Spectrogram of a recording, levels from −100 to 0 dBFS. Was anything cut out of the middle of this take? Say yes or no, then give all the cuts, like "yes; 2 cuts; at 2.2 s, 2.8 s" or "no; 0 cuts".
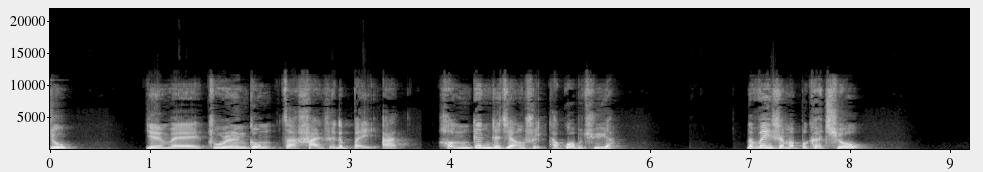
yes; 2 cuts; at 3.7 s, 5.0 s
